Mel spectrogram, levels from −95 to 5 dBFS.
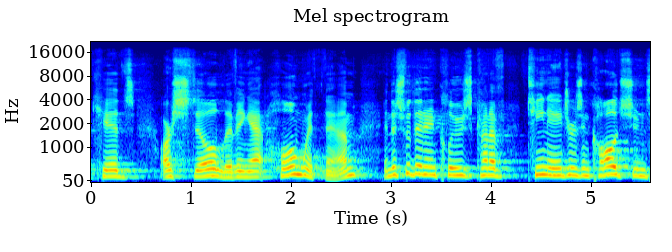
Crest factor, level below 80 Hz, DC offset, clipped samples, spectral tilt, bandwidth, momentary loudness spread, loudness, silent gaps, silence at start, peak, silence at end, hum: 16 dB; -76 dBFS; under 0.1%; under 0.1%; -5.5 dB/octave; 17.5 kHz; 7 LU; -28 LUFS; none; 0 s; -10 dBFS; 0 s; none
